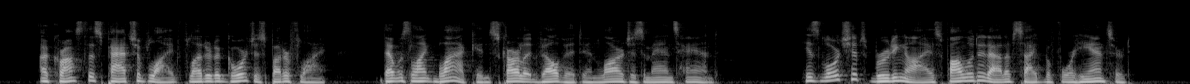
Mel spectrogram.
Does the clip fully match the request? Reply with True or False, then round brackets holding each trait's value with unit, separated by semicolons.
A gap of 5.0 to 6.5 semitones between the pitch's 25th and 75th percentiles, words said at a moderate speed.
True (5.4 semitones; 170 wpm)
